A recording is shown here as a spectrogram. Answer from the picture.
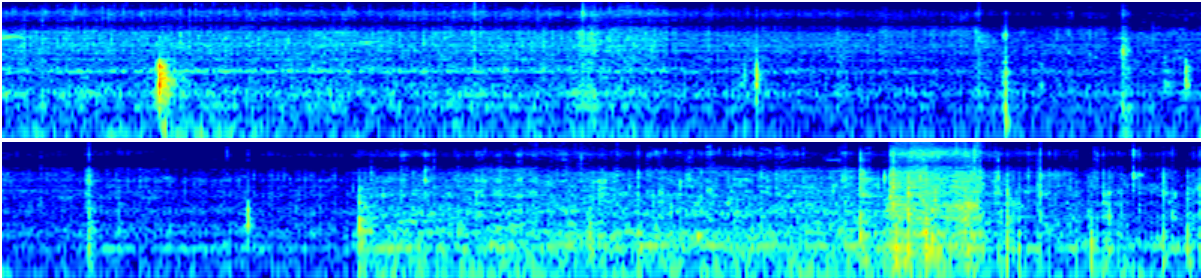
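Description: Beef and fried spice paste sizzling faintly in a steel cooking pot, with a sharp knock about a second in and scattered light clicks of utensils. The sizzle grows louder about ten seconds in, and near the end the meat is stirred, with a noisier burst of stirring and clicks.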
